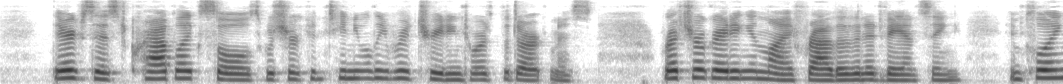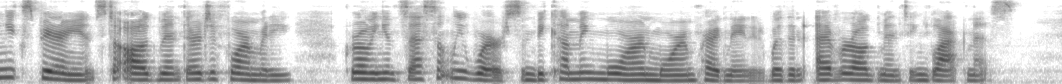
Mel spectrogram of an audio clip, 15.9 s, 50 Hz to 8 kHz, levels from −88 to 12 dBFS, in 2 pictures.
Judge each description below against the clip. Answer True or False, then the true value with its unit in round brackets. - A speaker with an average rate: True (145 wpm)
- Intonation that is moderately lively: True (3.6 semitones)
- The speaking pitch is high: True (220 Hz)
